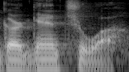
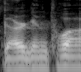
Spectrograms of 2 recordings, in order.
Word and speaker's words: Gargantua: It looks like Gargantua, but it's pronounced Gargantua because it's French, you know.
